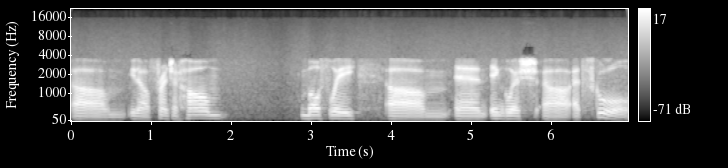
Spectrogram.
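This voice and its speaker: A man speaks at a very slow pace. His pitch is fairly low and his intonation fairly even. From northern Maine, Saint John Valley. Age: 50s. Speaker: civil servant. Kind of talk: testimony. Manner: halting.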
